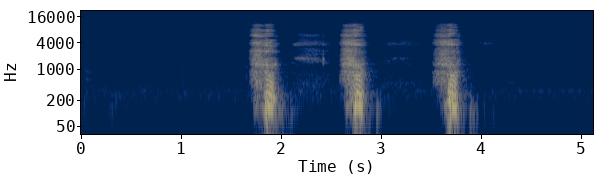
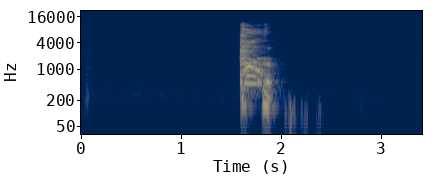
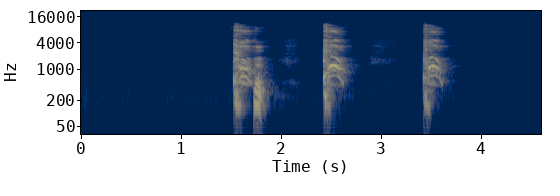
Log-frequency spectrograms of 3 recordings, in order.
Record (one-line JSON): {"exhalation_length": "5.1 s", "exhalation_amplitude": 14919, "exhalation_signal_mean_std_ratio": 0.27, "cough_length": "3.4 s", "cough_amplitude": 12408, "cough_signal_mean_std_ratio": 0.24, "three_cough_length": "4.6 s", "three_cough_amplitude": 15423, "three_cough_signal_mean_std_ratio": 0.3, "survey_phase": "beta (2021-08-13 to 2022-03-07)", "age": "18-44", "gender": "Male", "wearing_mask": "No", "symptom_none": true, "smoker_status": "Never smoked", "respiratory_condition_asthma": false, "respiratory_condition_other": false, "recruitment_source": "REACT", "submission_delay": "1 day", "covid_test_result": "Negative", "covid_test_method": "RT-qPCR"}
